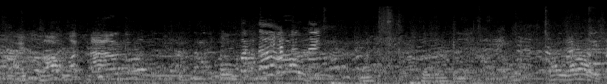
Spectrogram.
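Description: Several people talking at once, in Khmer: overlapping conversation and chatter among a close crowd.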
